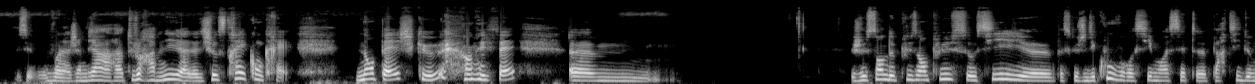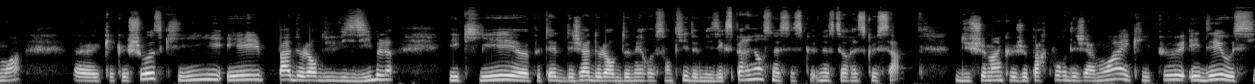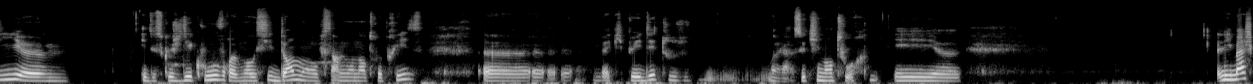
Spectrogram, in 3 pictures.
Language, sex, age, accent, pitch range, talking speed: French, female, 20-39, French, 175-215 Hz, 165 wpm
